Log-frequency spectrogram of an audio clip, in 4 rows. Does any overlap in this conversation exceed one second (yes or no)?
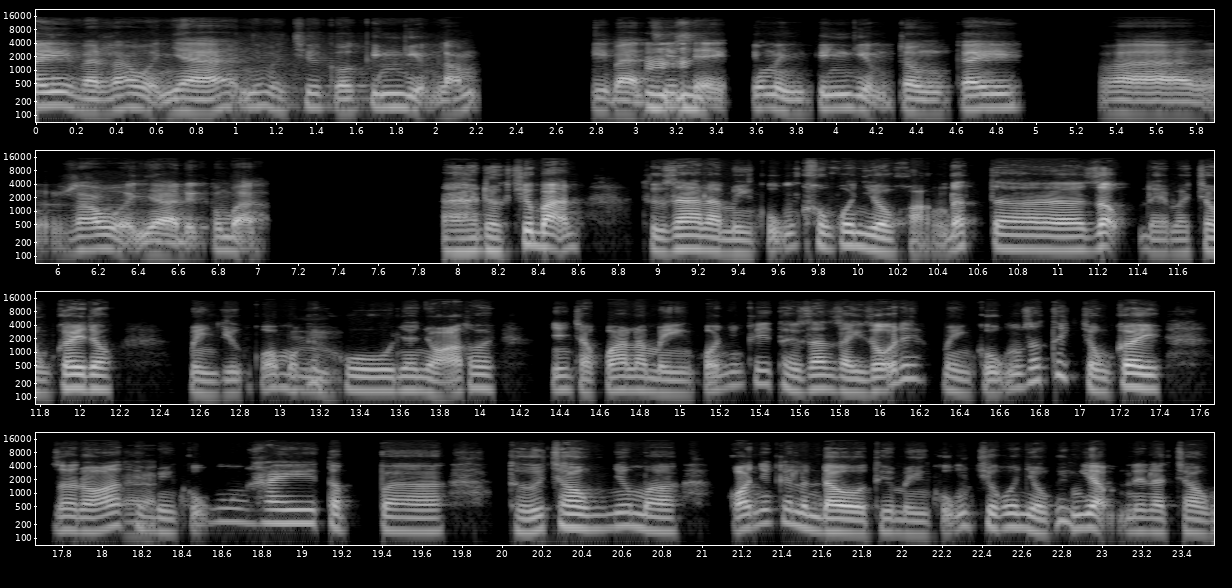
no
